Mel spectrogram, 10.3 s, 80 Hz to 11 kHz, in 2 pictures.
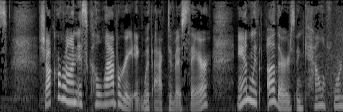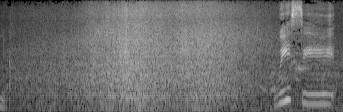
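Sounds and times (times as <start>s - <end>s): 
speech: 0.0s - 5.6s, 9.3s - 10.2s
ocean waves washing against the shore: 5.0s - 10.2s.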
